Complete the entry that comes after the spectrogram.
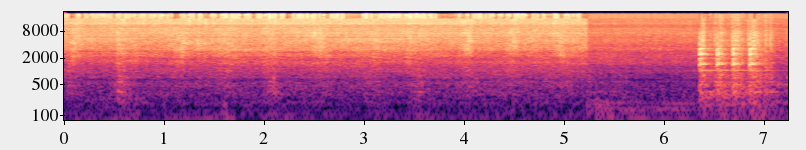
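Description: Taco dip cooks in a covered pan with a soft, steady sizzle and hiss, then a few close, sharp clinks near the end.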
